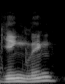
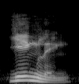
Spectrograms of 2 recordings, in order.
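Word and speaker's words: Yuengling: Jüngling, Yingling, but it's pronounced a little bit different, and it's spelled different.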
